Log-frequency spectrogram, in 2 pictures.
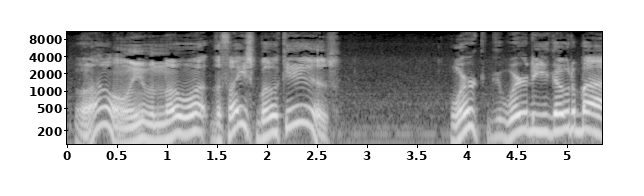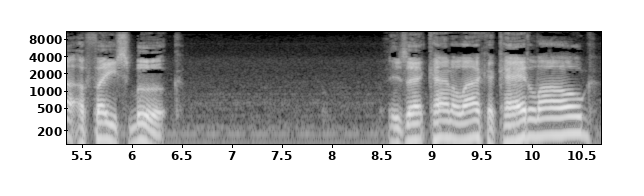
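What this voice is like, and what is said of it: Put-on redneck accent as DeSantis. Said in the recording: “I'm imputing to him a redneck accent that he doesn't have”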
